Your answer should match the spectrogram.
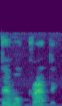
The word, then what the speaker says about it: democratic: The derived word is democratic. In here, the suffix "ik" saves the stress to the syllable before the suffix, causing a complete restructuring of stress placement.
